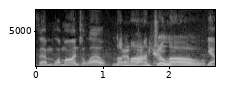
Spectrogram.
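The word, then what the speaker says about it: Lamonjellow: it's spelled like lemon jello but it's pronounced pronounced them lamangelo lemoncello yeah lamangelo yeah go ahead and spell it um l-a-m-o-n-j-e-l-l-o-w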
